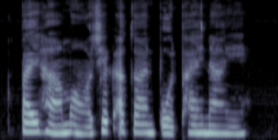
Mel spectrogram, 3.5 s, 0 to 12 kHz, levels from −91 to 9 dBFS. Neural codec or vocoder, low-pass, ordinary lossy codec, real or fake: none; none; none; real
